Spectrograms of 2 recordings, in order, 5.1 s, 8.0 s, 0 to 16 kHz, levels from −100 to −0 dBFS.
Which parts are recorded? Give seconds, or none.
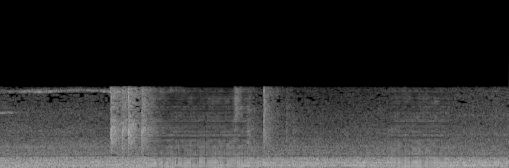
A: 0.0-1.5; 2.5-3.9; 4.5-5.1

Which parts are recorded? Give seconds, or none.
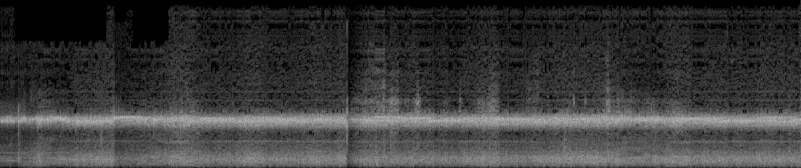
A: 0.7-1.5; 2.0-6.2; 6.9-8.0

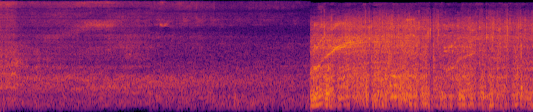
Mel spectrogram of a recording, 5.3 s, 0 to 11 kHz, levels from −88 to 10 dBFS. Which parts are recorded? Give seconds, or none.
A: 1.5-5.3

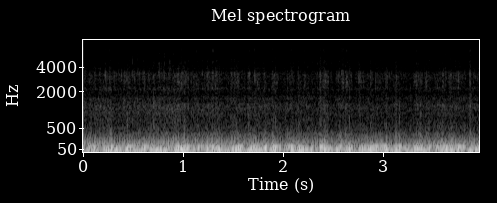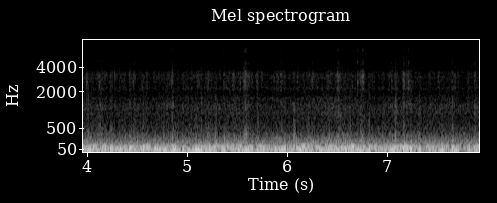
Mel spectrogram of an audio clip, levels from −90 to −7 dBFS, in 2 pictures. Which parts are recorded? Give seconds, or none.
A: 0.0-5.9; 6.7-7.9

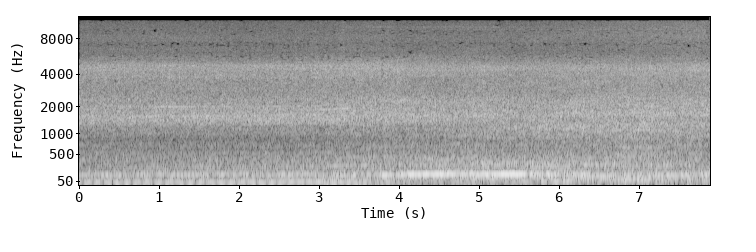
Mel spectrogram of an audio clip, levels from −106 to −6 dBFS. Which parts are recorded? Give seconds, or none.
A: 0.0-3.5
